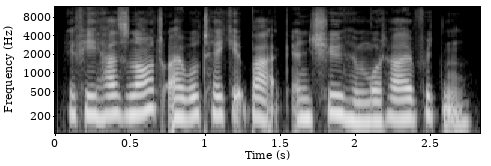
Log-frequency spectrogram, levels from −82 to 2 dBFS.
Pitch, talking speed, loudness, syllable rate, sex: 195 Hz, 340 wpm, -16 LUFS, 6.4 syllables/s, female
